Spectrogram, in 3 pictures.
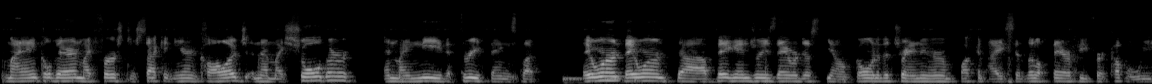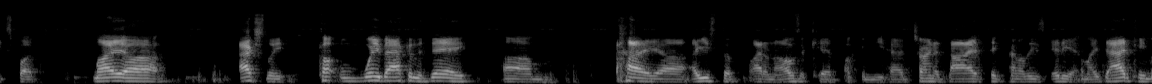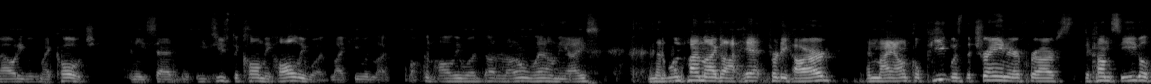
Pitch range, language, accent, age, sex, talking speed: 140-165 Hz, English, American, 20-39, male, 225 wpm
